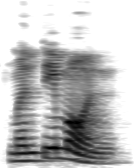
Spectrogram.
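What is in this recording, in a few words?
"mentimun", Malay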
